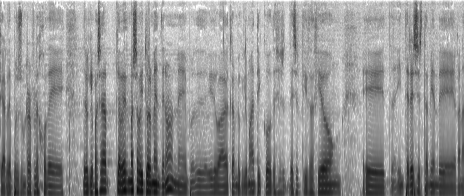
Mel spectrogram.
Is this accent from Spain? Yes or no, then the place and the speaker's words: yes; Asturias, Spain; a nosotros como asturianos, yo, por ejemplo, mucha parte de familia es de la parte de suroccidente, de Asturias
